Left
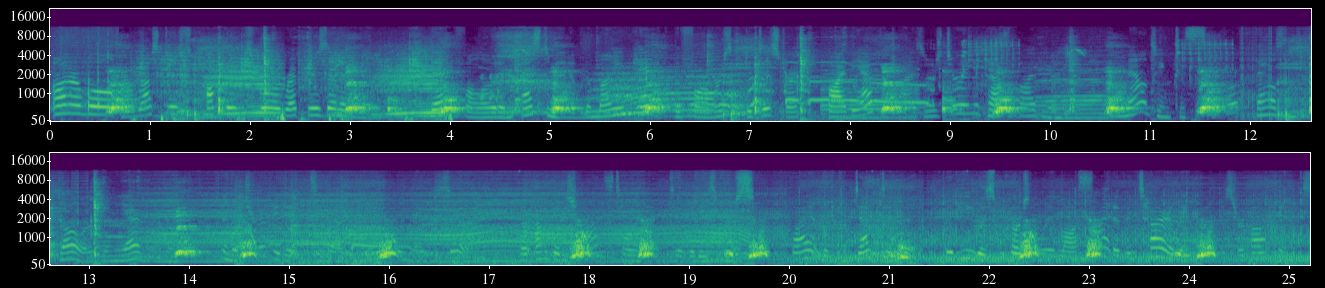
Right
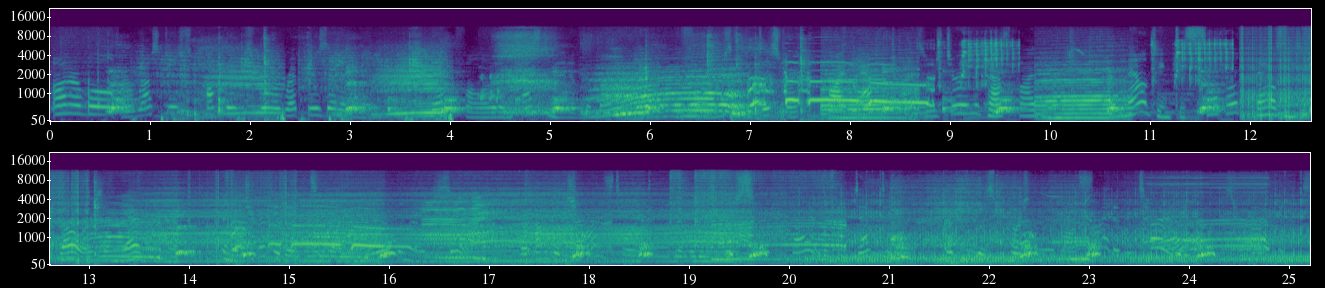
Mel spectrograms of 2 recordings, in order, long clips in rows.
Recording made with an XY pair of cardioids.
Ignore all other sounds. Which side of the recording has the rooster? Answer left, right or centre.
right.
